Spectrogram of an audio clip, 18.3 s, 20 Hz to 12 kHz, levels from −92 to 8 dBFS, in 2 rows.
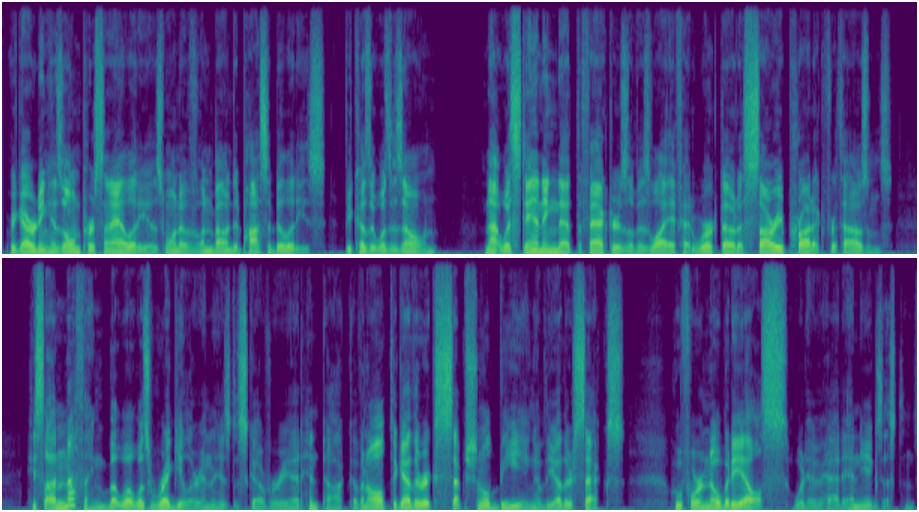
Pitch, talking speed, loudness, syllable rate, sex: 105 Hz, 185 wpm, -20 LUFS, 6.2 syllables/s, male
